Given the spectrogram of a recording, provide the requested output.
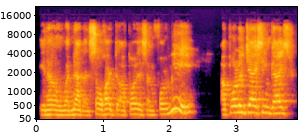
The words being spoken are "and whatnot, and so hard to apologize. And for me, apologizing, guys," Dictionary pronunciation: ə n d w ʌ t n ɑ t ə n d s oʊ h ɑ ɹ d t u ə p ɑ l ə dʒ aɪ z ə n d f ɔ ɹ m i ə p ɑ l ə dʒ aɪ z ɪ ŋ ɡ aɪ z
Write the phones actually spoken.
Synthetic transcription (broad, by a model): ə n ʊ w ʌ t n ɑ t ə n s oʊ h ɑ ɹ d t u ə p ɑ l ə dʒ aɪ s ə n f ɔ ɹ m i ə p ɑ l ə dʒ aɪ s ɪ ŋ ɡ aɪ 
